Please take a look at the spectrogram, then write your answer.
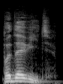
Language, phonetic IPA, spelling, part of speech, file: Russian, [pədɐˈvʲitʲ], подавить, verb, Ru-подавить.ogg
- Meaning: 1. to suppress, to repress, to quell, to stifle 2. to depress, to overwhelm 3. to press (several times or continuously)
